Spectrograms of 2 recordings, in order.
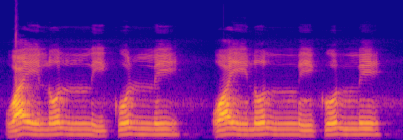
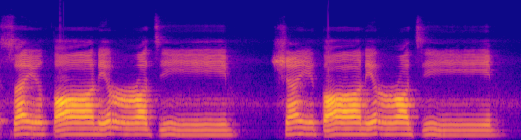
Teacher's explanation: Jadi dimasukkan huruf berikutnya dengan tidak dibaca mendengung. Artinya dibaca dengan jelas. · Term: idgham bila gunnah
